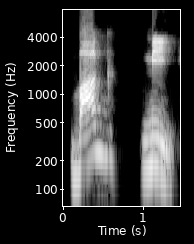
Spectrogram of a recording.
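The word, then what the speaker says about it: বাগ্মী: বাগ মি এ গর উচ্চারণ হবে।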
